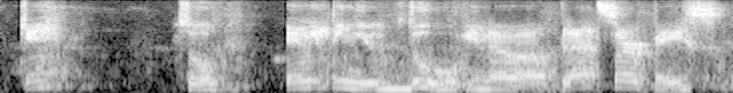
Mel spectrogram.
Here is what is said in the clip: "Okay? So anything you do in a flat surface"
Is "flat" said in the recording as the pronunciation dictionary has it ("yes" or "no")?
no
